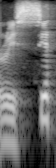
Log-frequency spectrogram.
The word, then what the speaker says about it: receipt: Cái từ receipt này nè ha, cái chữ chữ P này bạn thấy nè, đúng không? Bạn thấy cái từ này nè, chữ P nè, nhưng cái từ P này bạn không có đọc nha.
